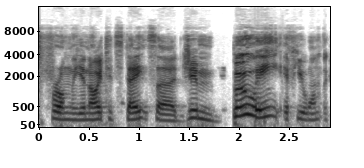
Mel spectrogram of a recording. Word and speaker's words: Bowie: the design is from the United States Jim Bowie if you want the correct pronunciation but yeah one of my favorite knives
